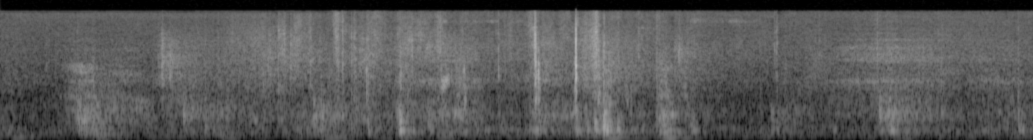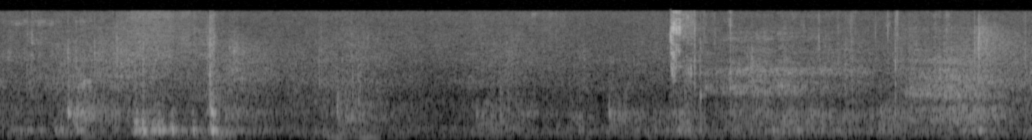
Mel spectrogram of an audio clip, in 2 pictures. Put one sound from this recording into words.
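An elderly man speaks quietly into a microphone.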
